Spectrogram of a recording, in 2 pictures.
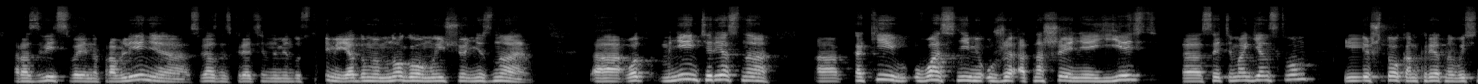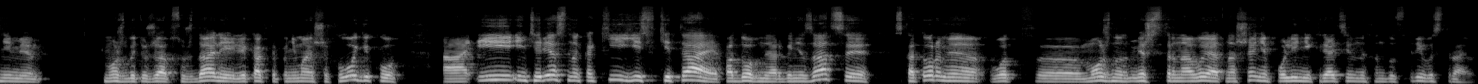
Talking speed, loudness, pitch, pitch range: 130 wpm, -22 LUFS, 160 Hz, 145-180 Hz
